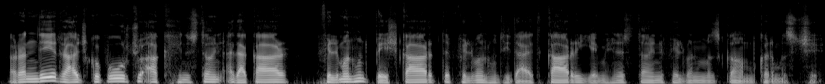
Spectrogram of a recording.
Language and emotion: Kashmiri, neutral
